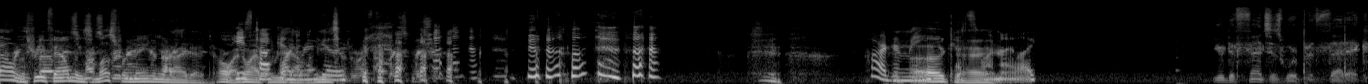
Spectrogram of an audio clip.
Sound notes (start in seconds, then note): 6.3 laughter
